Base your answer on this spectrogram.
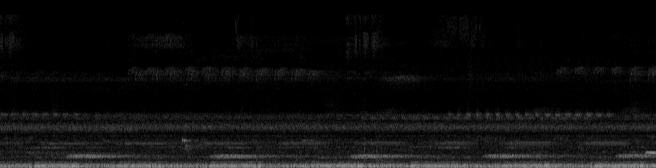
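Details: Steady, gravelly roaring of a Purus red howler monkey chorus, meant to prevent aggression between groups, with short higher whistled notes repeating roughly every second above the drone.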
